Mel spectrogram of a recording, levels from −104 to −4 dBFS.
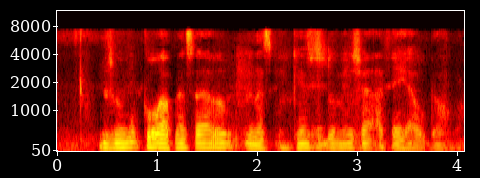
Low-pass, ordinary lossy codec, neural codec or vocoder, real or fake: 7.2 kHz; none; codec, 16 kHz, 1.1 kbps, Voila-Tokenizer; fake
